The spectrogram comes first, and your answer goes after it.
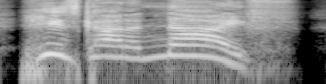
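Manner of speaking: high, loud shout of alarm; retold yell. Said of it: "Who yelled".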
